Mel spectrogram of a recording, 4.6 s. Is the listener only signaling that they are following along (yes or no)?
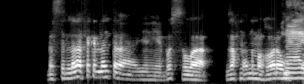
no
